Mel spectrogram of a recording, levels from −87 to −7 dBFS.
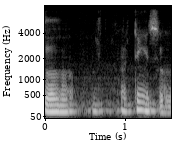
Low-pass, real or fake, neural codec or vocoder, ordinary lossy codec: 7.2 kHz; fake; vocoder, 22.05 kHz, 80 mel bands, HiFi-GAN; none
